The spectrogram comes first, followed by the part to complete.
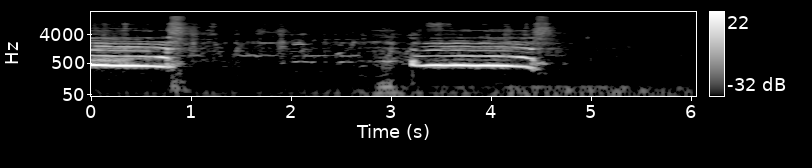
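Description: A husky-type dog howling twice, two level, roughly one-second howls a few seconds apart, each dropping in pitch as it ends. Faint TV music and sound underneath.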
